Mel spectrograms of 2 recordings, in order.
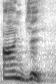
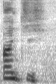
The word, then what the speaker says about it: Andjé: Et puis, dans les Broussa, l'un des sites anciens qu'ils vont créer, c'est Andjé. Andjé. Bon, mais administrativement, quand on prononce, on dit Anchi. Voilà, c'est Andjé.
